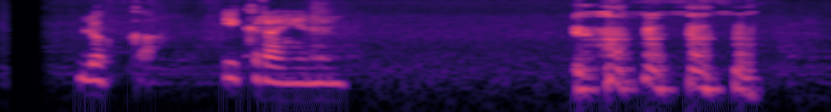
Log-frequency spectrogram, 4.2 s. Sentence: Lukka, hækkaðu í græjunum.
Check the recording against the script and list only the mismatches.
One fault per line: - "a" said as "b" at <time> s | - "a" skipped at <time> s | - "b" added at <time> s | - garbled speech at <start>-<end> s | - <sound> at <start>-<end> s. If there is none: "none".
- "hækkaðu" skipped at 0.8 s
- laugh at 2.9-3.8 s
